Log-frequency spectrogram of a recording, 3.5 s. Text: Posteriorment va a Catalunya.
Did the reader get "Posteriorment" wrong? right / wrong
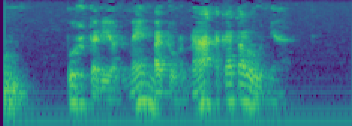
right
